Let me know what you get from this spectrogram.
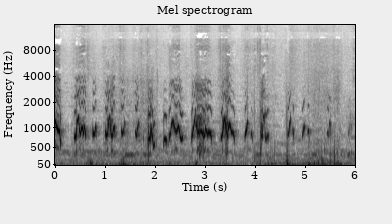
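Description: Guinea pig squeaking: a quick run of short, bending squeaks, about three or four a second.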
